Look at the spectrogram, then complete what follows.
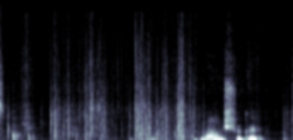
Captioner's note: crinkle of plastic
